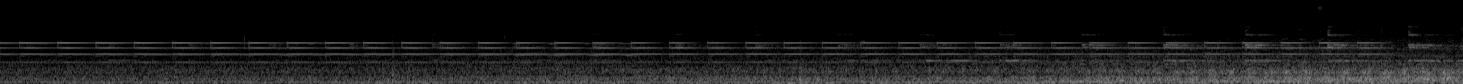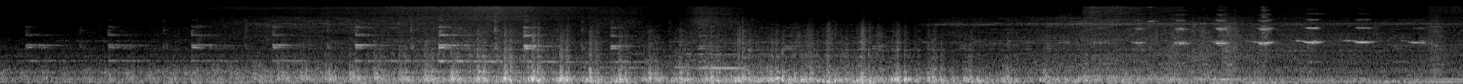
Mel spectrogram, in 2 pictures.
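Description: Metra diesel commuter train approaching and passing through the station: a long held horn chord and a pulsing crossing bell for the first half, then a rising rumble and rapid clatter of wheels over the rails as the locomotive and bi-level cars go by, loudest a little past the middle.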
